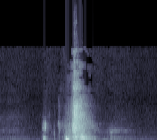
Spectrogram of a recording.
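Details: Person lying in bed just after waking, in a sneezing fit that grew progressively stronger: one sharp sneeze, a quick in-breath then a forceful hissing burst of air; recorded on a phone.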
